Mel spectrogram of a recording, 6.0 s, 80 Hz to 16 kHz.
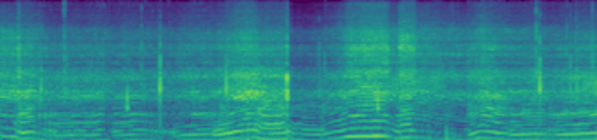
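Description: KTM EXC 125 two-stroke enduro motorcycle engine revving up and falling back several times as the throttle is worked, with a few sharp knocks from the bike over the ground.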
